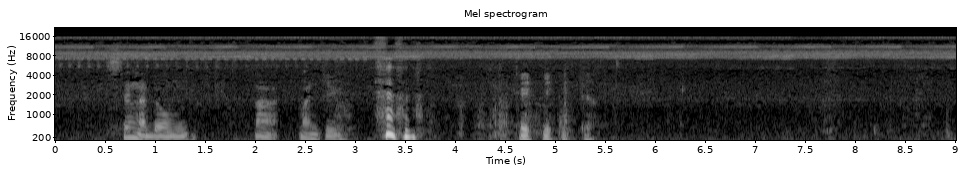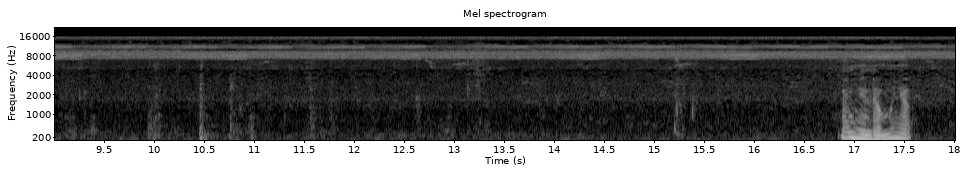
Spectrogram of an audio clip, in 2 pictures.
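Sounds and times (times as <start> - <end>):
high-pitched insect chorus: 0.0 - 18.0
faint ticks: 15.1 - 15.6.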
